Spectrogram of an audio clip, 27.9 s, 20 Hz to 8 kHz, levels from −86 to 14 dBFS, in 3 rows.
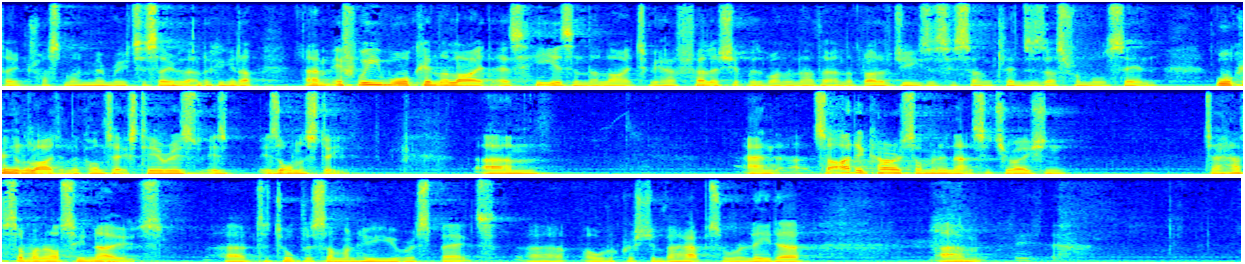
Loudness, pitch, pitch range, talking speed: -19 LUFS, 120 Hz, 115-135 Hz, 180 wpm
